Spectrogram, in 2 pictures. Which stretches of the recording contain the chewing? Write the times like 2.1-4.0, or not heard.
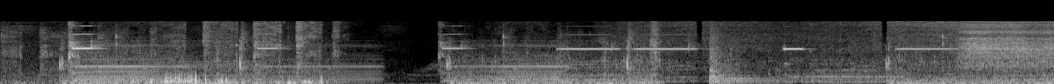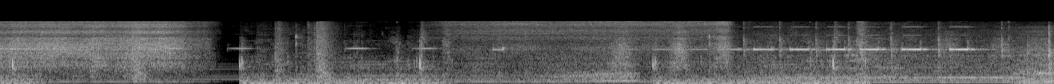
0.6-2.7, 4.5-6.7, 8.8-11.1, 12.9-15.1, 17.1-19.2.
